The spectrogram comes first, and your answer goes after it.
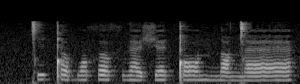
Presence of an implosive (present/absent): absent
